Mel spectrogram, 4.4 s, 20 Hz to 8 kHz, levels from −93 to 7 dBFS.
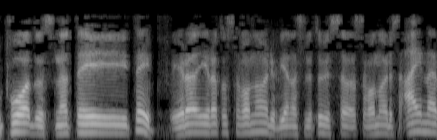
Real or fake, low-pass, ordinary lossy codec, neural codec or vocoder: fake; 7.2 kHz; MP3, 24 kbps; autoencoder, 48 kHz, 32 numbers a frame, DAC-VAE, trained on Japanese speech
